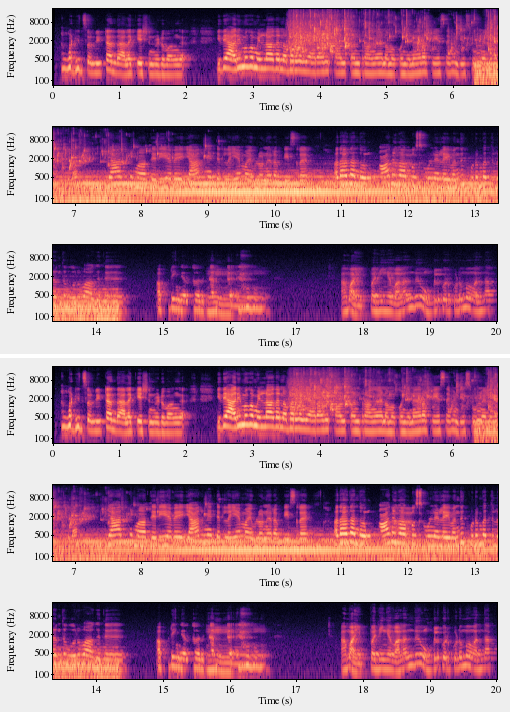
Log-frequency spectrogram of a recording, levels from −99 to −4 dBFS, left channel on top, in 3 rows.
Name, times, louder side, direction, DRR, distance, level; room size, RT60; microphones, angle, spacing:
voice 1, 0.1-7.1 7.5-10.5 10.9-14.4 14.9-16.5, right 3 dB, 25° right, 0.4 m, -26 dB
Bathtub (filling or washing), 3.5-9.2, left 3 dB, 30° left, 1.1 m, -31 dB
sound 1, 6.3-14.3, left 3 dB, 80° left, 0.5 m, -23 dB
voice 2, 11.7-12.1 12.5-12.6 15.6-16.6 17.7-19.9, right 2 dB, 90° right, 1.0 m, -32 dB
9.2 x 5.3 x 2.5 m
head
